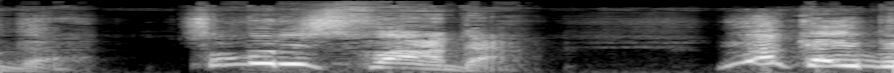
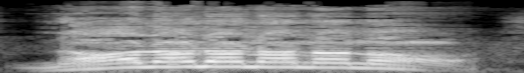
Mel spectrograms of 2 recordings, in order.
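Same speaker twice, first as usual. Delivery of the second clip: ordinary talk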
